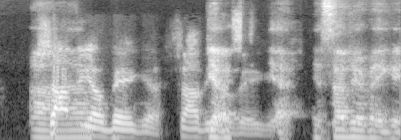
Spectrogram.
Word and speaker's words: Savio Vega: Sergio Vega. Savio Vega.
